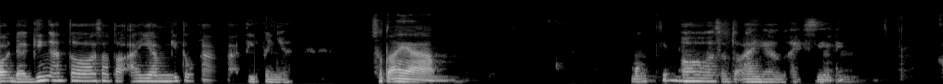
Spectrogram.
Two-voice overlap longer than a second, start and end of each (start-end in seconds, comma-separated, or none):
none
